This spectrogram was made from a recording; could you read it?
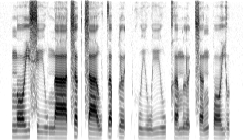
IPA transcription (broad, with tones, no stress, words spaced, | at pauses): n̪ɔː˨˧jsiː˨˩w n̪aː˨˩t͡sɐ˥k̚t͡saː˨˩w t̪ɐ˥p̚lɵ˧t̚ kʷʰiː˨˩wiː˨˧w kʰɐ˨˧mlɵ˨t̚sɐ˨˥ŋ pɔː˨˧jʊ˨˥k̚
